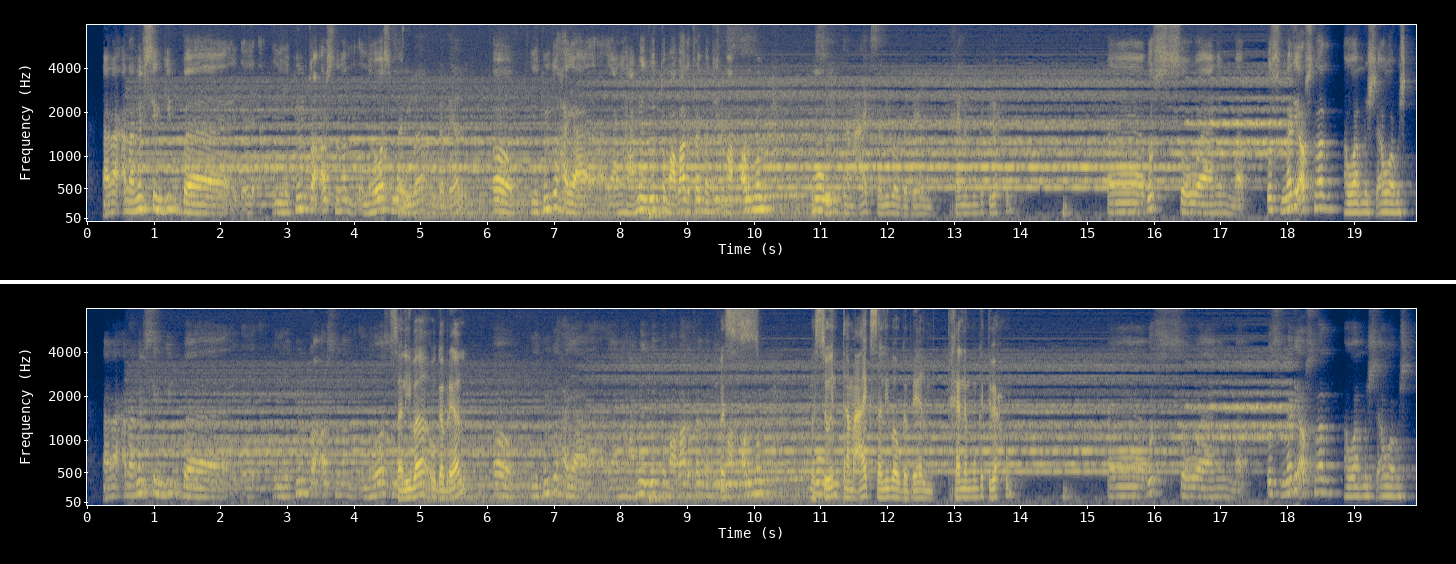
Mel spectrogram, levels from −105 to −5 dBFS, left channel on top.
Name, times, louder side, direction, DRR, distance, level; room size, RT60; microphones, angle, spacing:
voice 1, 0.2-4.9 6.1-10.3 10.9-11.2 14.6-14.7 15.3-17.4 17.7-19.8, left 7 dB, 85° left, 0.4 m, -23 dB
sound 1, 0.6-18.1, left 5 dB, 25° left, 0.8 m, -28 dB
voice 2, 4.7-5.7 9.5-9.6 10.8-13.9, right 7 dB, 65° right, 0.3 m, -24 dB
sound 2, 4.9-11.4, left 2 dB, 60° left, 0.8 m, -35 dB
10.5 x 7.5 x 3.2 m
head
